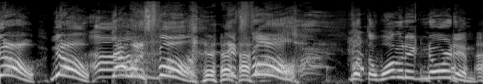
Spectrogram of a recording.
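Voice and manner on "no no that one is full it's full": high, loud frantic yelling. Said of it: "he started yelling".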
